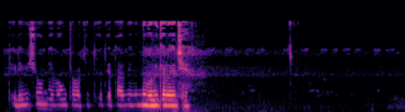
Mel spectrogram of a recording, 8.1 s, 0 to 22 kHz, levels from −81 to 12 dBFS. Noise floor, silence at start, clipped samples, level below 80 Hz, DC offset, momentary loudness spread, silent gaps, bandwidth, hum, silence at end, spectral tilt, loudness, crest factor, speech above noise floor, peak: -62 dBFS; 0.25 s; under 0.1%; -60 dBFS; under 0.1%; 21 LU; none; 11.5 kHz; none; 2.3 s; -4 dB/octave; -21 LUFS; 24 dB; 41 dB; -2 dBFS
